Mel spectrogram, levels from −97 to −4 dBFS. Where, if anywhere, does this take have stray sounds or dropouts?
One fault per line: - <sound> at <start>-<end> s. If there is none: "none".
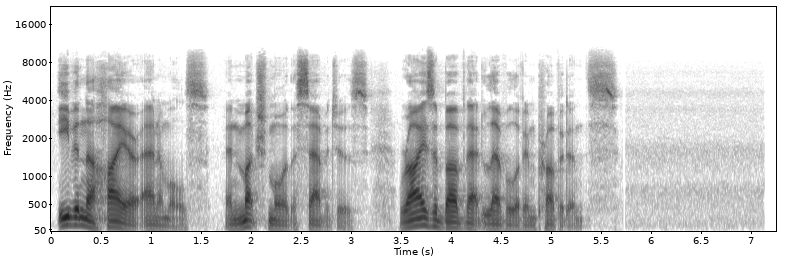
none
